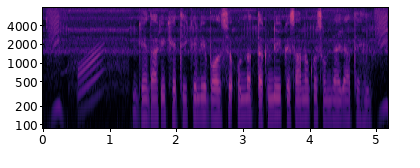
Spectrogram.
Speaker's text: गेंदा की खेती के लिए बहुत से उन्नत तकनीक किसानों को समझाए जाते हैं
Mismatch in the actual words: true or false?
false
